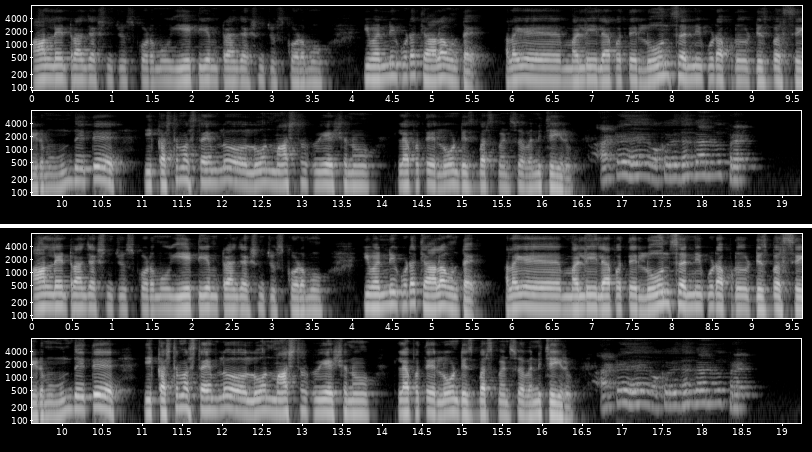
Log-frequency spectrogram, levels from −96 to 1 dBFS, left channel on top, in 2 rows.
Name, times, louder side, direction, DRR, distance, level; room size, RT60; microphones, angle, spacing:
voice 1, 0.0-3.6 4.2-5.5 5.9-10.7 11.0-13.8 14.2-16.4, right 4 dB, 80° right, 17 dB, 0.5 m, -29 dB
voice 2, 16.6-18.5, equal, 85° left, -1 dB, 3.0 m, -38 dB
15.0 x 11.5 x 3.9 m, 0.36 s
head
